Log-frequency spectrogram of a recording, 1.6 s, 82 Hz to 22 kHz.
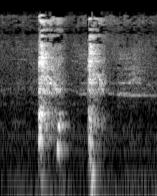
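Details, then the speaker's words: Two short, strong voluntary coughs from a child, asked to cough after 3–5 minutes of hand clapping in postural drainage for sputum in the upper lungs, in a nursing-student demonstration; deliberate cough. "Lalu suruh anak untuk batuk. Batuk ini ada ya."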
